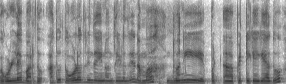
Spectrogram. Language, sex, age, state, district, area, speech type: Kannada, female, 45-60, Karnataka, Mysore, urban, spontaneous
